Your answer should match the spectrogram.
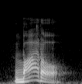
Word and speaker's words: bottle: Número 93, botella, bottle, bottle, no me des la vara, bottle. Bottle, fíjate la L, o, casi L en posición final, casi no se pronuncia.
